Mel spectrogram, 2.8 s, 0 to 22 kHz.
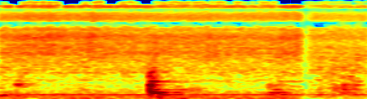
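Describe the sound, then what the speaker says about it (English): Chopped mushrooms sizzling in a pan for steak dip, a steady close sizzle with a couple of brief stirring scrapes, no voices. "Give that a mix and let the mushroom cook down for about 3 minutes or so"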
